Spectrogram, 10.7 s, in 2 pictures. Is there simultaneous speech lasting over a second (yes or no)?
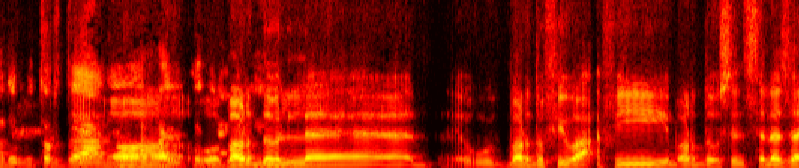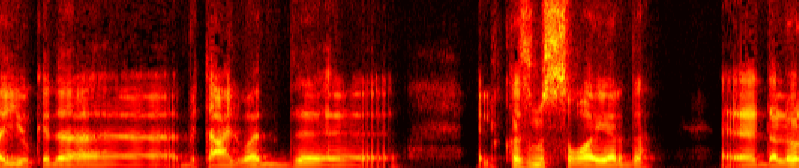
yes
